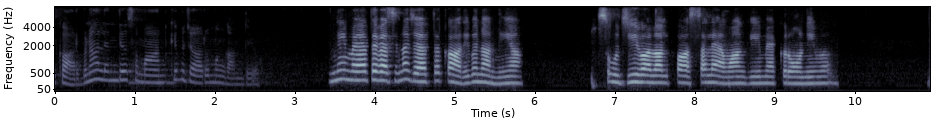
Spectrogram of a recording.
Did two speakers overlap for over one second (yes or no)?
no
